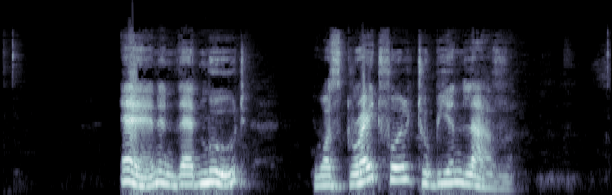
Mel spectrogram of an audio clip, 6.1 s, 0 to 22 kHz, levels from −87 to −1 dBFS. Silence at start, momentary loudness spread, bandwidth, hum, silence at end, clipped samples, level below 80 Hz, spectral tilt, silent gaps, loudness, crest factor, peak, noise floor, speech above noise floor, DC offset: 1.2 s; 14 LU; 13 kHz; none; 1 s; under 0.1%; -54 dBFS; -5 dB/octave; none; -15 LUFS; 18 dB; 0 dBFS; -82 dBFS; 67 dB; under 0.1%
